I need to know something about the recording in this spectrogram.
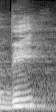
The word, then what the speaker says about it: the: तो article द बोलते हैं तब भी सही है, दी बोलते हैं तब भी सही है।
